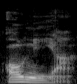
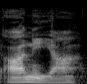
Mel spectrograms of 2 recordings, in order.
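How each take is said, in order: First: The first vowel is a rounded 'o' sound. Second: The first vowel is an open 'a' sound. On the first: The vowel is written with the shava mark. "With it, it's oniya" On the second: The vowel is written without the shava mark. "Without the shava, it would be aniya"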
